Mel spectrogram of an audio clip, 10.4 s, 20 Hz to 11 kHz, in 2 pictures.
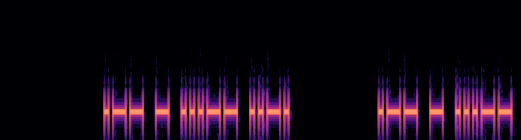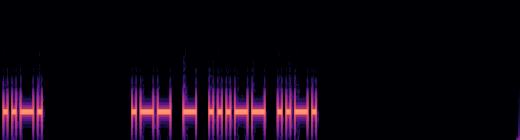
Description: Morse code, heard as a keyed tone, about 28 wpm, 700 Hz. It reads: WT3F WT3F WT3F
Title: USA Call Signs - 4 Characters - Repeated 3x - 28wpm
